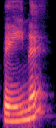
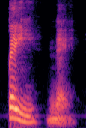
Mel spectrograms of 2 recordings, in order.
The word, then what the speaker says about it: peine: y ui, vemos que, como en la palabra peine, ¿no? Que es a comb, ¿no? Se silabifica peine. Entonces, ei, aquí tenemos un diptongo y tenemos la vocal pura o completa en primera posición y la semivocal en segunda posición. Entonces, es un diptongo decreciente, pei, pei.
